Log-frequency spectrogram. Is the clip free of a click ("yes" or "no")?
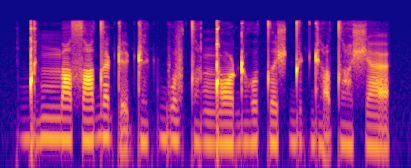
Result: no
